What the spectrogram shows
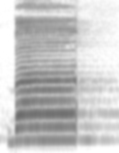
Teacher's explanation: پیارے بچوں، ہونٹ کے دو حصے ہیں، گیلا اور خشک، لیکن ہمیں گیلے حصے سے با پڑھنا ہے۔ بند ہونٹوں کے گیلے حصے سے با ادا ہوتا ہے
